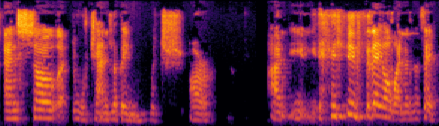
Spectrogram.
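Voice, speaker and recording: Her voice has a medium pitch and a slightly bright tone as this older South African woman, whose accent sounds polished and English, talks slowly with lively intonation. She's an animated, theatrical interview guest who keeps restarting her sentences. The recording is rough.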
